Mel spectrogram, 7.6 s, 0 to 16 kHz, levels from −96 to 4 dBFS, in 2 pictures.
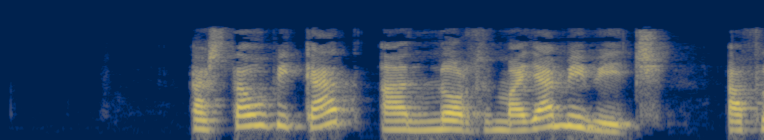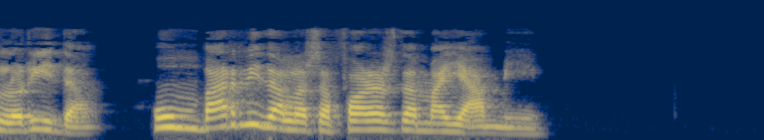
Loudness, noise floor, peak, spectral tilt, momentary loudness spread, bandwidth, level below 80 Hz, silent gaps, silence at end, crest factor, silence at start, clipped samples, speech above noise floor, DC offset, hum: -17 LUFS; under -90 dBFS; -2 dBFS; -5.5 dB/octave; 10 LU; 8.2 kHz; -64 dBFS; none; 1.15 s; 16 dB; 0.95 s; under 0.1%; over 73 dB; under 0.1%; none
